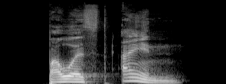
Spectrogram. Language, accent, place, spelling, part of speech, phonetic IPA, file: German, Germany, Berlin, bauest ein, verb, [ˌbaʊ̯əst ˈaɪ̯n], De-bauest ein.ogg
- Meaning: second-person singular subjunctive I of einbauen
